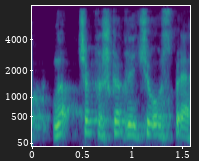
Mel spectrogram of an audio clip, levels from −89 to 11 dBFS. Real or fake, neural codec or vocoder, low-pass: fake; codec, 16 kHz, 4 kbps, FunCodec, trained on LibriTTS, 50 frames a second; 7.2 kHz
